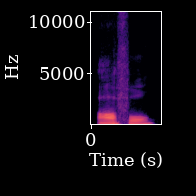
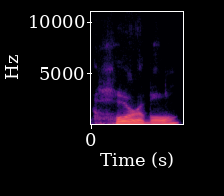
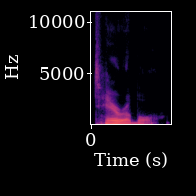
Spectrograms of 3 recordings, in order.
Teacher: Notice that in each of these words, the stressed syllable is the first syllable.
